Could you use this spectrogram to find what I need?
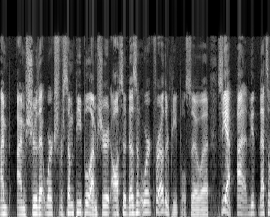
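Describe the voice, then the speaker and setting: Moving at a fairly quick pace, the speech has ordinary pitch variation and a dry, close sound with no echo. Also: man. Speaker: touring magician and podcast co-host. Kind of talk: casual chat. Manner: repeats words a lot.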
